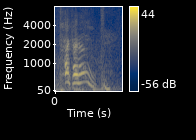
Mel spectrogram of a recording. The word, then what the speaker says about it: Tekken: amazing not to mention the legendary teken or tan8 that's how you should pronounce it because Tekken a is actually the Americanization of the word Tekken in t I love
